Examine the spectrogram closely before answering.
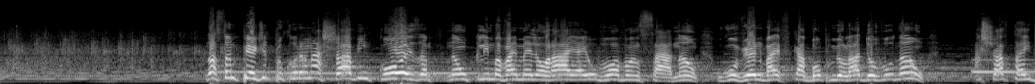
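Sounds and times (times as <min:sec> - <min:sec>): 
applause: 0:00.0 - 0:02.8
speech: 0:02.0 - 0:10.3.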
